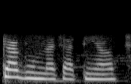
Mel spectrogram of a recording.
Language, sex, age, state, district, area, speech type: Hindi, female, 18-30, Uttar Pradesh, Jaunpur, urban, conversation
